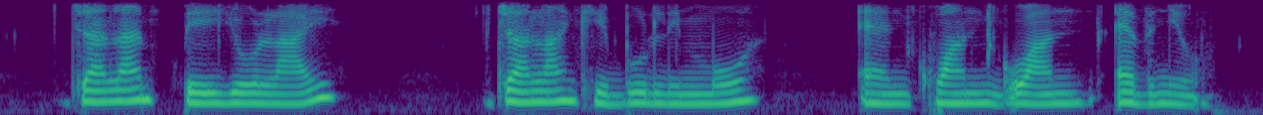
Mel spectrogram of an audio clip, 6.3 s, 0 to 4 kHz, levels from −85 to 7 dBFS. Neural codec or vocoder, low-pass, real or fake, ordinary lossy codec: none; 3.6 kHz; real; Opus, 32 kbps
